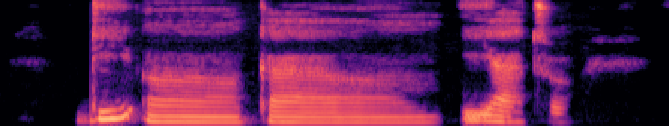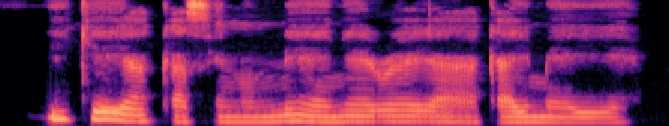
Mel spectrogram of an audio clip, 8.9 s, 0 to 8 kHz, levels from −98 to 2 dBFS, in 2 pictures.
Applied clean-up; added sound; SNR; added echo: none; none; none; none.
